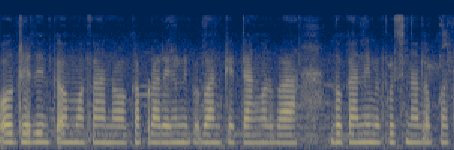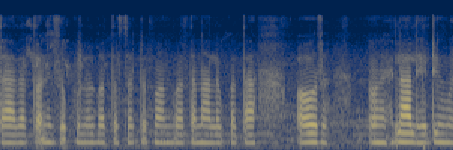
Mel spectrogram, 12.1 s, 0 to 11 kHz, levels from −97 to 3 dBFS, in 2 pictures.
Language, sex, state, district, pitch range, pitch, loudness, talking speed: Hindi, female, Uttar Pradesh, Deoria, 180-185 Hz, 180 Hz, -34 LUFS, 175 wpm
